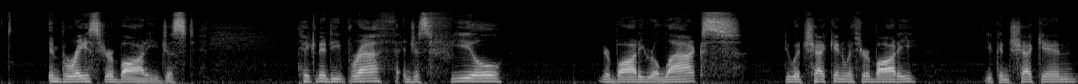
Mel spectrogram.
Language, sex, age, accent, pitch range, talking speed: English, male, 30-49, American, 105-120 Hz, 135 wpm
